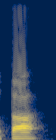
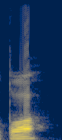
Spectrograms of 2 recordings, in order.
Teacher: آپ پتلا پڑھیں گے تو تا، اگر موٹا کر کے پڑھیں گے تو طا، یعنی تا اور طا ایک جیسی آواز ہے، تو اس کو ہم آواز حروف کہا جاتا ہے، تا، طا۔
